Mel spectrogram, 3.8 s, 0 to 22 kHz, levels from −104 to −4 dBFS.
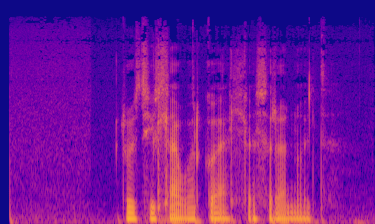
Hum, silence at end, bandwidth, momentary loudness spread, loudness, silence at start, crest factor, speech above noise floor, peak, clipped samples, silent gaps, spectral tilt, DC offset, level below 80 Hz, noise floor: none; 0.15 s; 12.5 kHz; 7 LU; -31 LUFS; 0.1 s; 22 dB; 30 dB; -10 dBFS; under 0.1%; none; -6 dB/octave; under 0.1%; -46 dBFS; -60 dBFS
